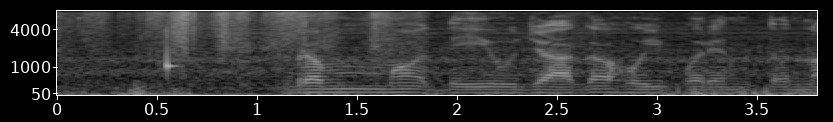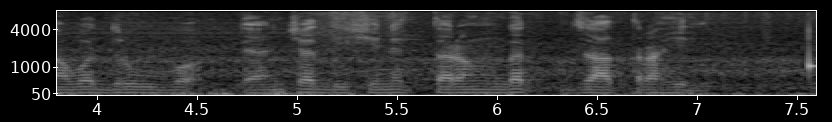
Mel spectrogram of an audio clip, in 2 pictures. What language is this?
Marathi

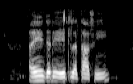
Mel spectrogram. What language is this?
Sindhi Bhil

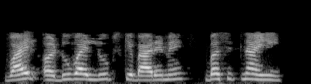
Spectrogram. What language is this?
Hindi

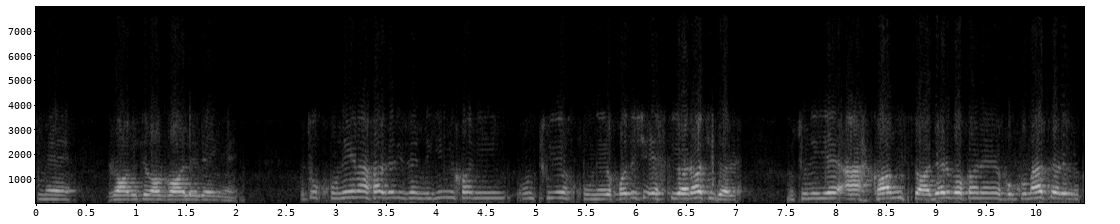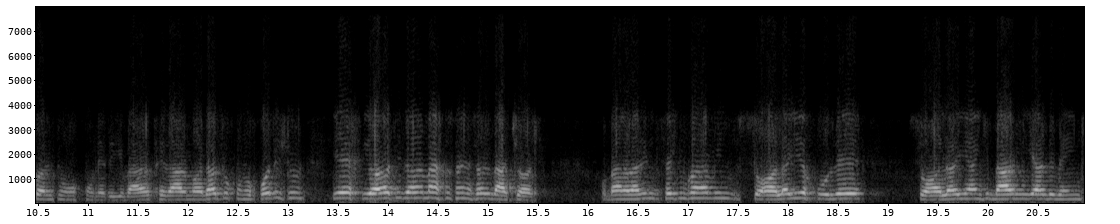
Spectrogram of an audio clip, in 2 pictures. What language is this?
Persian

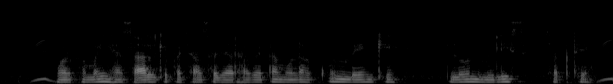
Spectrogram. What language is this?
Chhattisgarhi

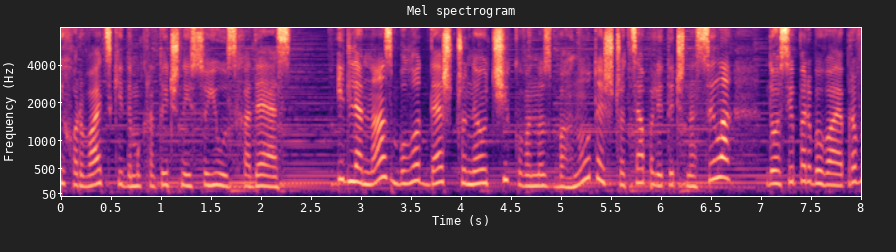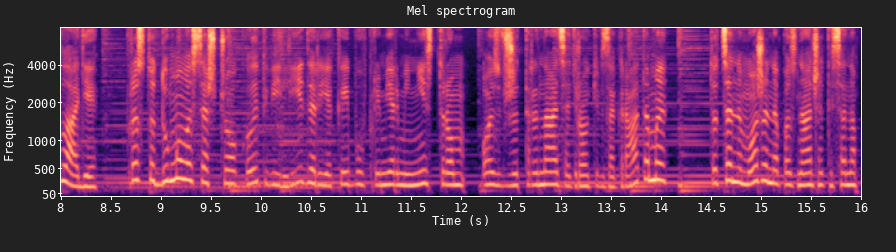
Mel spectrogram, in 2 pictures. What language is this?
Ukrainian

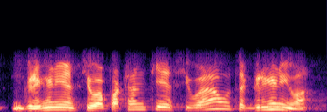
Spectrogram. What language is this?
Sanskrit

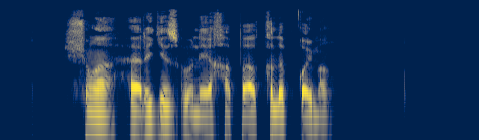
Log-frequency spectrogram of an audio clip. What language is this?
Uyghur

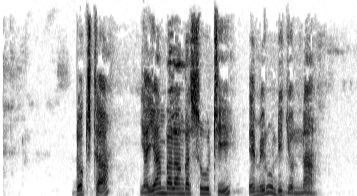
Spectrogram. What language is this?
Ganda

